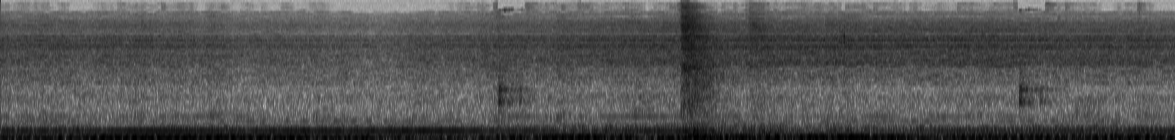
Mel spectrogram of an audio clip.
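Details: Traction elevator (Otis/Dover tagged) in travel: deep, steady rumble with a constant low hum, like a passing train; rough running, suspected bad hoist bearing.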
